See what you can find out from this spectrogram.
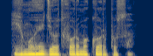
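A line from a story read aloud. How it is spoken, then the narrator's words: Very quiet whisper. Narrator (Russian): совсем тихо прошептала Рианора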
